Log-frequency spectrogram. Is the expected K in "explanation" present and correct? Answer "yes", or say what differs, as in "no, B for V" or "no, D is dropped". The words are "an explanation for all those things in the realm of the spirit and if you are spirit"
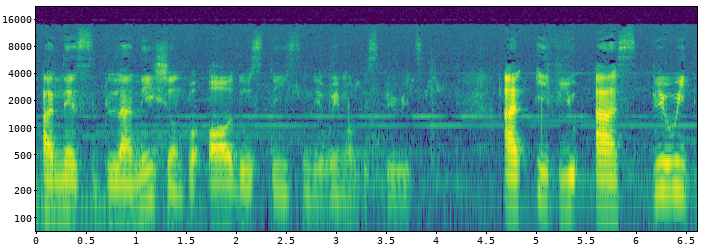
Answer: no, K is dropped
